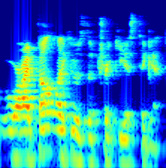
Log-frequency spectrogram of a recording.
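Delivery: usual speaking voice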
